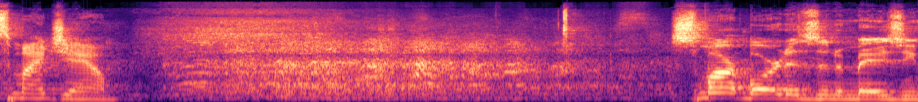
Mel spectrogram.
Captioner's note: audience laughing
